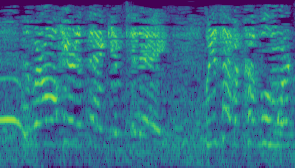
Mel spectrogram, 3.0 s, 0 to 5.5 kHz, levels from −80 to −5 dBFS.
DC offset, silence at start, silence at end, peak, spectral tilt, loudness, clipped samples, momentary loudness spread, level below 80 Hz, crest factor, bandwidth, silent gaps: under 0.1%; 0 s; 0 s; -8 dBFS; -3 dB/octave; -18 LUFS; under 0.1%; 5 LU; -56 dBFS; 12 dB; 5.4 kHz; none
